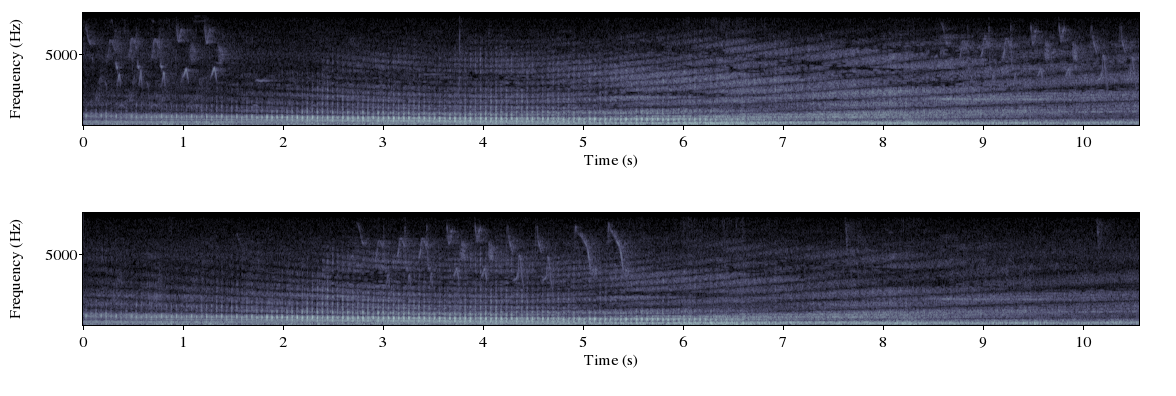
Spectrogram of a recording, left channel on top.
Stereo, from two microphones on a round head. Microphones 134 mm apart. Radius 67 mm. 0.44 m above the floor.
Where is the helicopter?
60° right (ahead or behind); by 10.6 s 70° left (ahead or behind).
